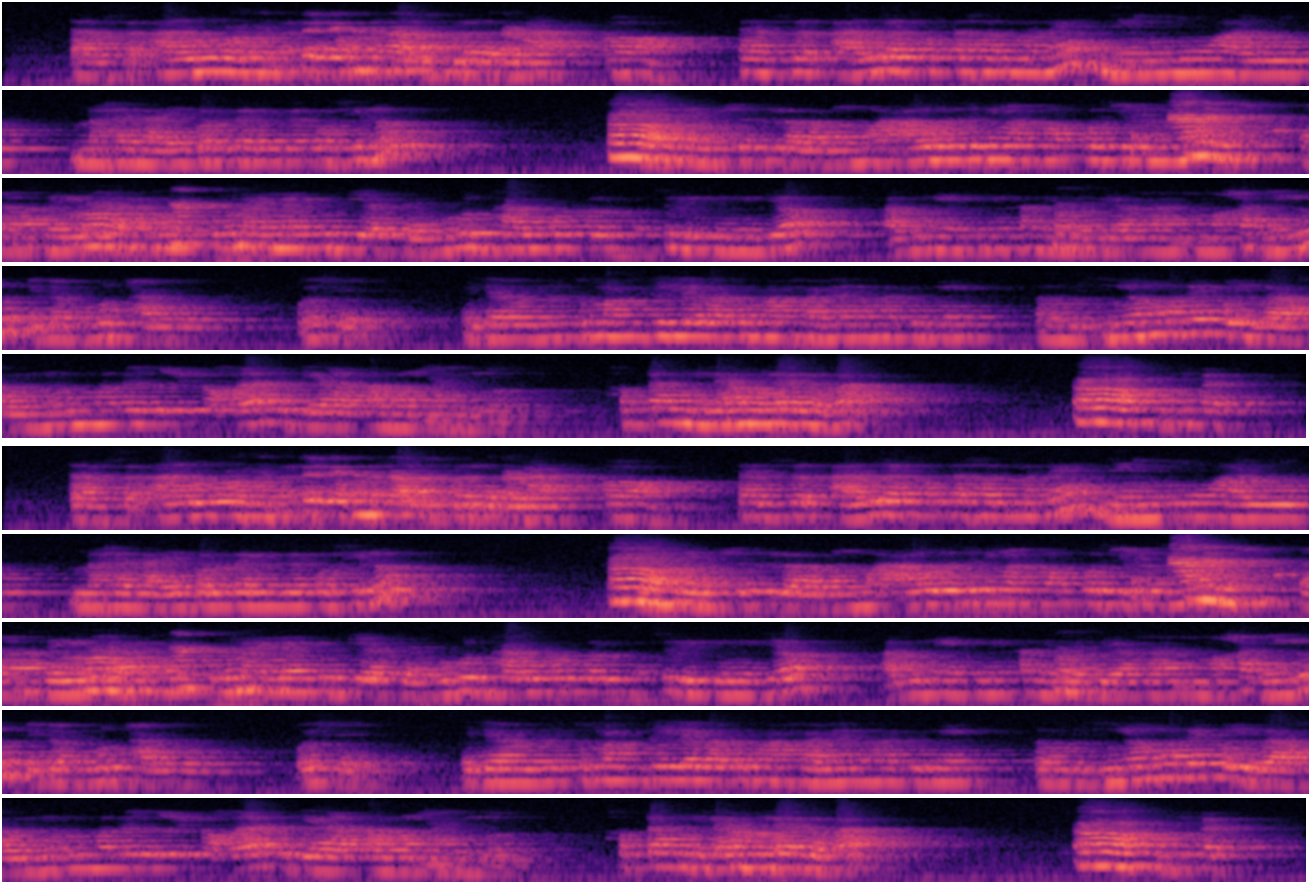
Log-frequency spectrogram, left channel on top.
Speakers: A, on the right; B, on the left.
A: তাৰপিছত আৰু
B: অ তেনেকে
A: এসপ্তাহত
B: লগাব লাগিব আৰু
A: অ', তাৰপিছত আৰু এসপ্তাহত মানে নেমু আৰু সেই নাৰিকল তেল যে কৈছিলো।
B: অ
A: সেই সেইটো লগাবা মই আৰু এজনী মানুহক কৈছিলো নহয়,
B: কাৰণে
A: ত হেৰি
B: অ
A: তাই
B: পকা
A: মোক
B: নেমু
A: ফোন মাৰি মাৰি সুধি আছে বহুত ভাল হৈ গ'ল মোৰ চুলি খিনি দিয়ক, আপুনি এইখিনি সানিব
B: অ
A: দিয়া কাৰনে মই সানিলো, তেতিয়া বহুত ভাল হৈ কৈছে। এতিয়া বোলে তোমাক দিলে বা তোমাৰ হয় নে নহয়, তুমি নিয়ম মতে কৰিবা আকৌ নিয়ম মতে যদি নকৰা তেতিয়া কামত নাহিব। সপ্তাহ মিলাই
B: অ
A: মিলাই ল'বা,
B: অ অ
A: বুজি পাই,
